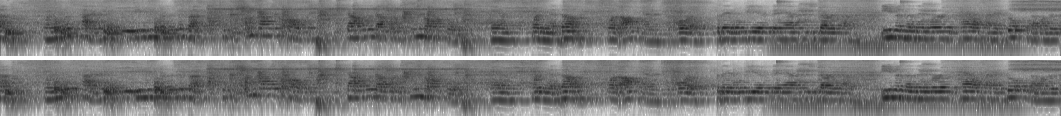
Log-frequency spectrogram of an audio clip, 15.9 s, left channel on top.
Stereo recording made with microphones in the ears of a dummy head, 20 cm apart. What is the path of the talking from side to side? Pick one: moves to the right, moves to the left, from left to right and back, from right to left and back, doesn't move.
moves to the right.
